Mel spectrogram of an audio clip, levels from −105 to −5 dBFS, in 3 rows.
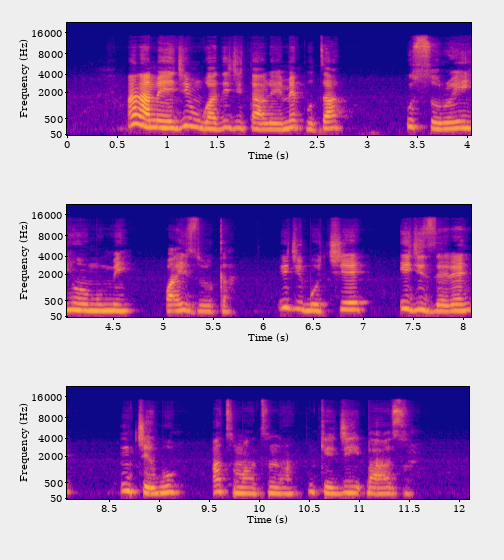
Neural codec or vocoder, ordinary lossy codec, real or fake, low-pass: vocoder, 44.1 kHz, 128 mel bands, Pupu-Vocoder; none; fake; 14.4 kHz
